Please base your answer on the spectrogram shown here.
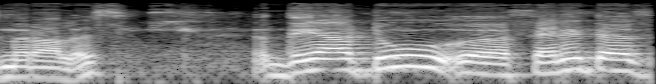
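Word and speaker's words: Marullus: you have flavius and morales okay the spelling is m-a-r-u-l-l-u-s but the pronunciation as far as i know as i was taught is morales they are two uh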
